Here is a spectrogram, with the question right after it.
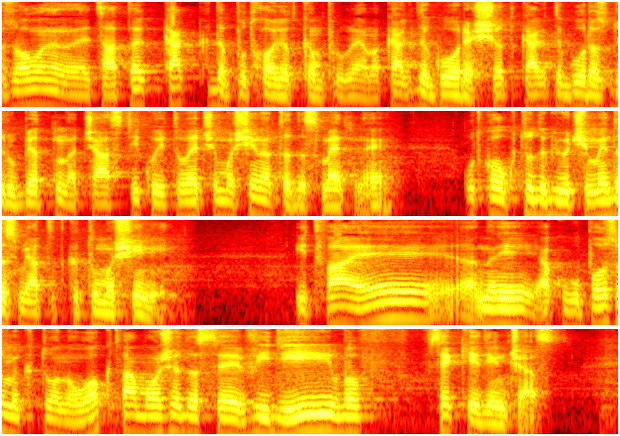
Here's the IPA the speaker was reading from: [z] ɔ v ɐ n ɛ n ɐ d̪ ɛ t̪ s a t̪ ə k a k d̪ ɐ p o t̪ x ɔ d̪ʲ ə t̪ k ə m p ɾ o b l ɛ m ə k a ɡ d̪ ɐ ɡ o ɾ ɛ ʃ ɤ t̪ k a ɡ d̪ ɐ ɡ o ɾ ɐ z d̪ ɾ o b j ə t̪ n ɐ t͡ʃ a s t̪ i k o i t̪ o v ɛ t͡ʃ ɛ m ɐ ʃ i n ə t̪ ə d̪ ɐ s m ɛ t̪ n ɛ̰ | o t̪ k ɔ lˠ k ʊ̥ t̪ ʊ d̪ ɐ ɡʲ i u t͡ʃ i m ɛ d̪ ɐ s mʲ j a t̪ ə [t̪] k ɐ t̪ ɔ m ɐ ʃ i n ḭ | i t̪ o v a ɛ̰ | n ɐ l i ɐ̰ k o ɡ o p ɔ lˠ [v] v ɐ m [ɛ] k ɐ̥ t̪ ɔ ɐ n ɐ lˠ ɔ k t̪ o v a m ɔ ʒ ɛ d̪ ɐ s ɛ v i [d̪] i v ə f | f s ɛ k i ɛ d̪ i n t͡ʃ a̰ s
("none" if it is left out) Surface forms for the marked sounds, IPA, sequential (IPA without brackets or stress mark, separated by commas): z, t̪, z, ɛ, d̪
